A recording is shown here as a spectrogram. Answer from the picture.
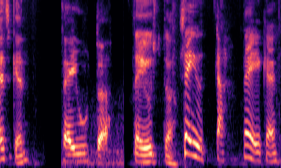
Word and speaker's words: Ceuta: Ceuta. What? Say it again. Ceuta.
